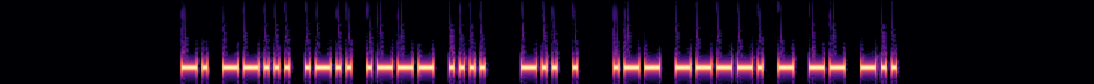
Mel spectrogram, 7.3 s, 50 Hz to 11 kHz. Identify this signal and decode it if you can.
Morse code, heard as a keyed tone, about 36 wpm, 700 Hz. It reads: N7LJH DE W9TMD
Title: USA Callsign DE Callsign - 5 Characters - 35wpm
